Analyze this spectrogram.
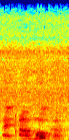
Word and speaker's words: ATMOKO: ATMOKO. ATMOKO. They don't say no ATMOKO on here. Yeah, you gotta look at the back of the bottom of the ATMOKO.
